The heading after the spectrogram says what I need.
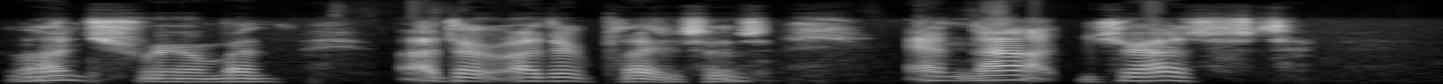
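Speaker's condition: Spinal muscular atrophy; lifelong wheelchair use

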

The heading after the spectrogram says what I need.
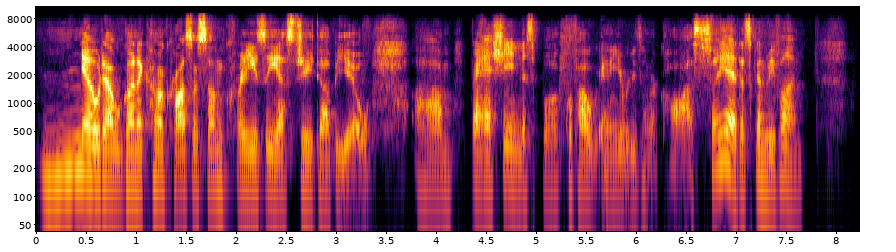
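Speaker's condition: No condition

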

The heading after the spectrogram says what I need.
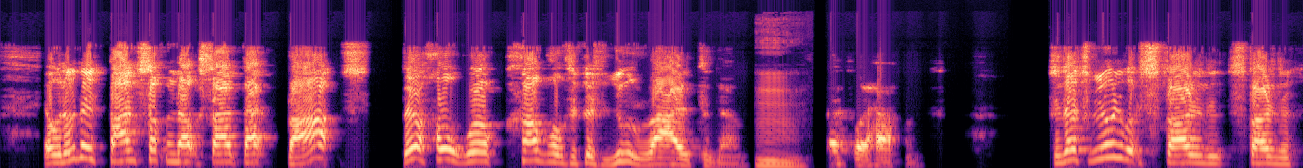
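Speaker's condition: Moebius syndrome; congenital

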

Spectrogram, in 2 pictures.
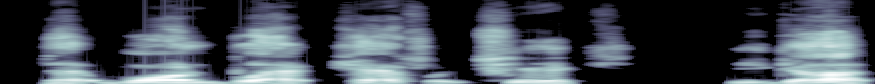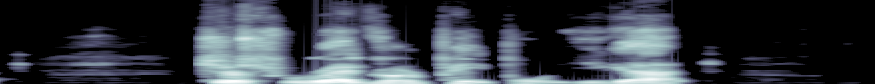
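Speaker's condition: Vocal cord surgery; including laser treatment

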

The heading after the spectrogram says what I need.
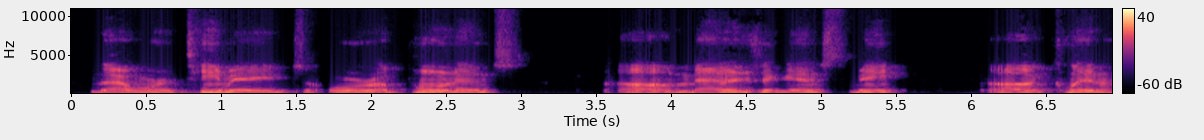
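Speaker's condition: ALS; hard to speak for long periods right now

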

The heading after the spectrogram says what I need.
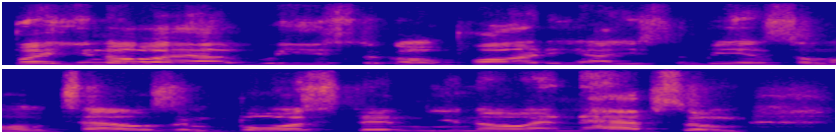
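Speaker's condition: No condition

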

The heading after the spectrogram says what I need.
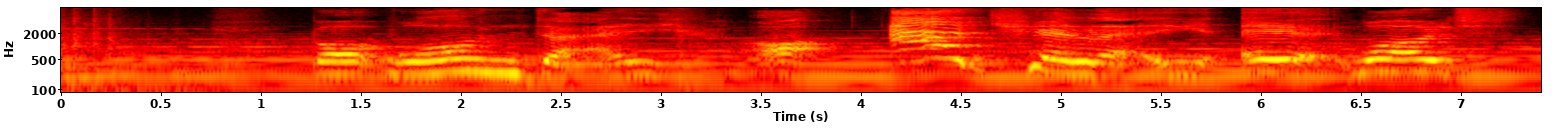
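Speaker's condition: Cerebral palsy

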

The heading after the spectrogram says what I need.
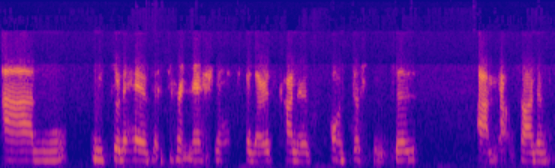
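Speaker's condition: No condition

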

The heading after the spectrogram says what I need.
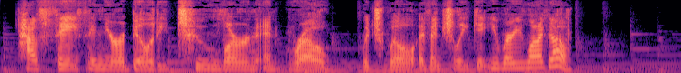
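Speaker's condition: No condition

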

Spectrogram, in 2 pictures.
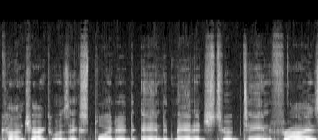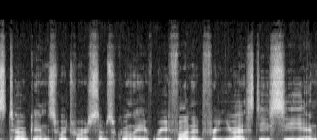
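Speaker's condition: No condition

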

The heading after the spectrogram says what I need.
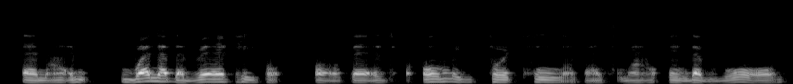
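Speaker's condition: Speech impediment; speech impediment since childhood, weaker-looking muscles in childhood, cerebral palsy considered but did not fit; pretty good speaker when comfortable, drama club and debate team experience

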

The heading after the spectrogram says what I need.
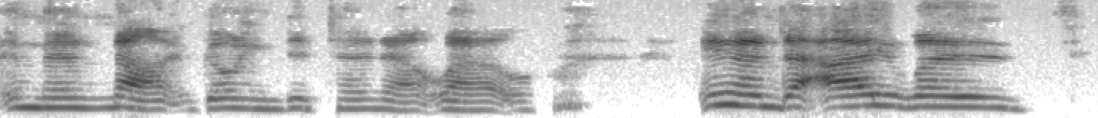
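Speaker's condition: Cerebral palsy

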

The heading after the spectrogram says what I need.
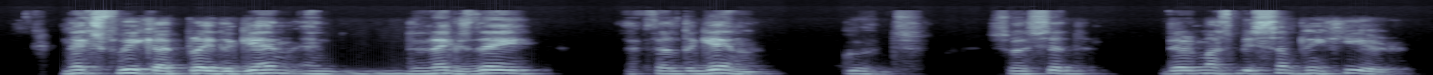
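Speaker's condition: Parkinson's disease; ping pong therapy two to three times weekly, began five to six years post-diagnosis, some symptoms reversed

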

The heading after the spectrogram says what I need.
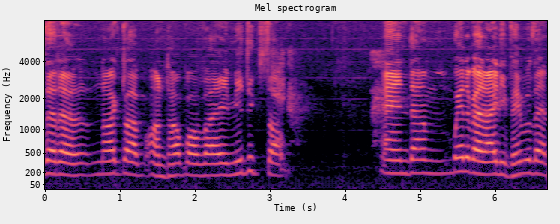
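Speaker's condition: Cerebral palsy; uses wheelchair

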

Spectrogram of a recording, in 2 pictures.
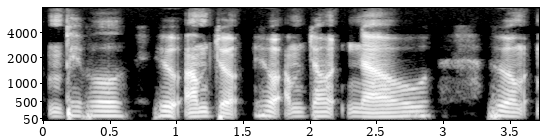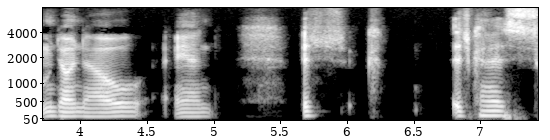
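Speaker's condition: Down syndrome; hearing, not deaf, learned American Sign Language from late teens; signs along with speech, not yet fully fluent in signing

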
